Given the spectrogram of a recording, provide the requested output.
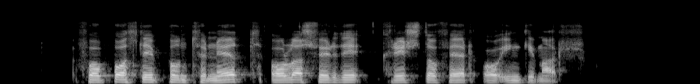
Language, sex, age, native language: Icelandic, male, 50-59, Icelandic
